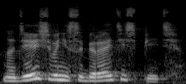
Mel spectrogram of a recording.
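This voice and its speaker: A woman's voice: mid-range voice, expressive, moderate pace, warm tone, lightly acted. An actress in a radio comedy playing a stern, domineering woman director who speaks formally, bluntly and imperiously. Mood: curt, blunt. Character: stern, domineering female director, dry and categorical. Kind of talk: radio play comedy acting.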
